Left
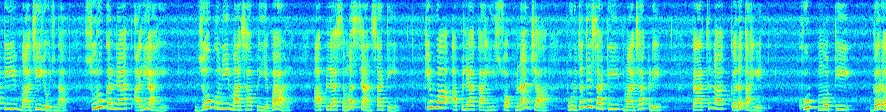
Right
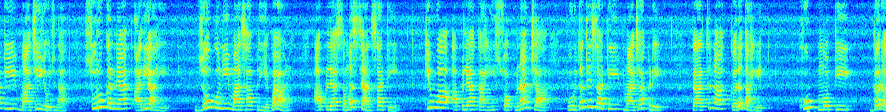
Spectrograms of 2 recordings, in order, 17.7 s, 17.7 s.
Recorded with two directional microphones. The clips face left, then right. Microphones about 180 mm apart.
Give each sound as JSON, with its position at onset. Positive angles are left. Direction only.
{"t": 0.1, "sound": "a woman's voice", "side_deg": 50}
